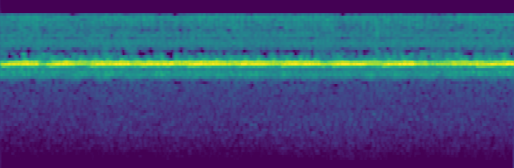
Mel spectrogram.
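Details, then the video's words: Steady piercing insect trill holding one high pitch throughout, a fine rapid buzz with little variation, accompanied by gentle outdoor hiss. "Sound · Nature Sound of nature sounds scenery L · insect"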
